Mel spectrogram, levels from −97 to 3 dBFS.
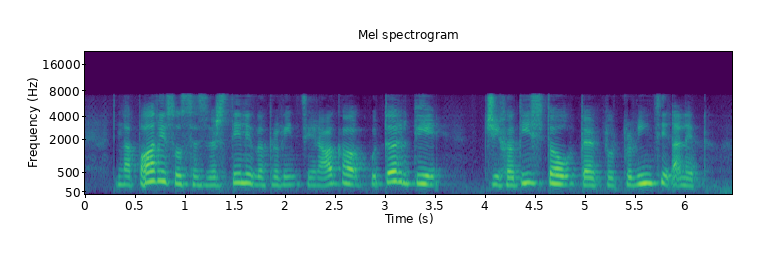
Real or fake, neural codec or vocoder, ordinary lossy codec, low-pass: fake; codec, 16 kHz, 1 kbps, FunCodec, trained on Chinese and English, 50 frames a second; none; 7.2 kHz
